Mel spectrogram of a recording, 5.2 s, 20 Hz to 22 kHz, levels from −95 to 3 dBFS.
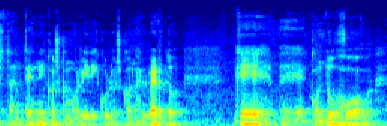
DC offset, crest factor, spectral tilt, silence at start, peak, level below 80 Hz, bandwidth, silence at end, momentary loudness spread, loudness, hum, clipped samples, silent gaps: under 0.1%; 22 dB; -7 dB/octave; 0 s; -10 dBFS; -54 dBFS; 14.5 kHz; 0 s; 16 LU; -33 LUFS; none; under 0.1%; none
